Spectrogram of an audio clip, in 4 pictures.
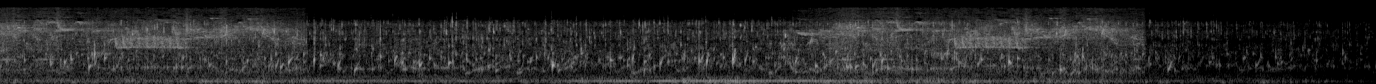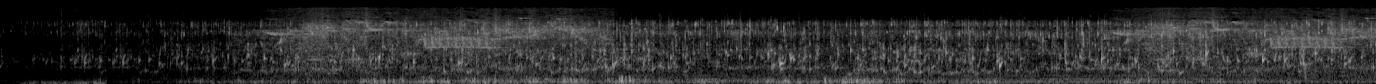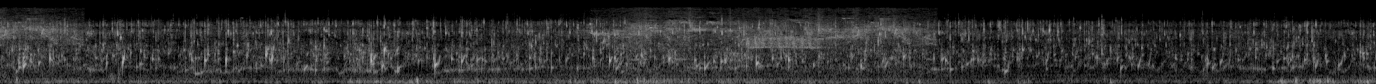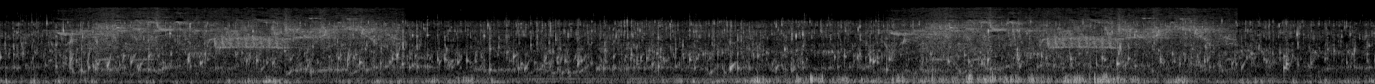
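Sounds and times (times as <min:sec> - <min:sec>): fountain water trickling: 0:00.0 - 0:55.0.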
